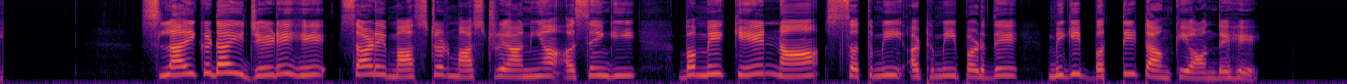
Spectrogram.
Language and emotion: Dogri, neutral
